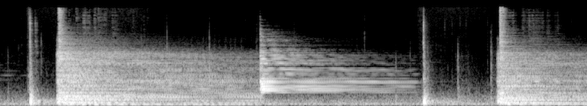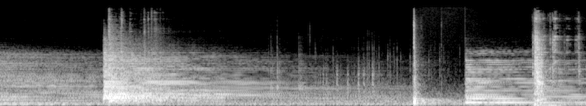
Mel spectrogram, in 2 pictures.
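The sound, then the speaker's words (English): Repeated heavy thumps on tables strike at irregular intervals, each loud thud ringing out with a resonant tail, several overlapping as if many people pound together. No voices are heard. “They've all started banging their tables.”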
